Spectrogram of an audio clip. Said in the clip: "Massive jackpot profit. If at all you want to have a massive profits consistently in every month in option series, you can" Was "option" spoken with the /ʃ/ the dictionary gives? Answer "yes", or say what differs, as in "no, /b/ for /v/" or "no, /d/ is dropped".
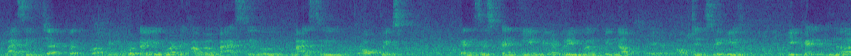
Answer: yes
